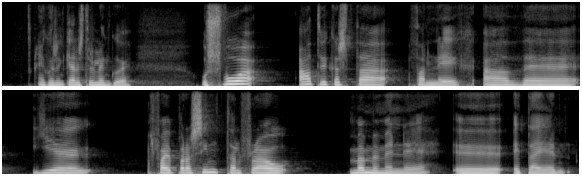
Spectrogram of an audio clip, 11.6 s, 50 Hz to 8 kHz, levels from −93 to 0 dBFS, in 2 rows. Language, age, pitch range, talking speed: English, 20-39, 185-220 Hz, 110 wpm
